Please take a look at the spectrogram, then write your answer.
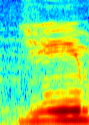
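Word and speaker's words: جيم: is the letter gim Jim should be pronounced like the J in the word in the English word judge in Arabic slang it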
